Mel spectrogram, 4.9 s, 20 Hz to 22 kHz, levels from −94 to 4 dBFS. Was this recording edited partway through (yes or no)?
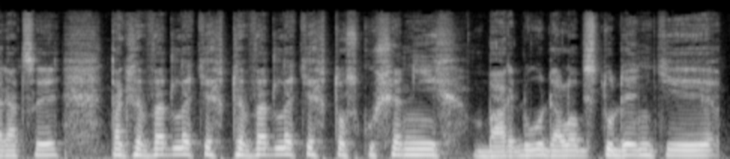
yes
